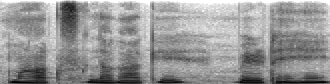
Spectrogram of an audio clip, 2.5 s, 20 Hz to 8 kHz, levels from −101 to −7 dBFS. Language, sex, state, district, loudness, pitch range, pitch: Hindi, female, Madhya Pradesh, Bhopal, -15 LUFS, 170-205 Hz, 190 Hz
